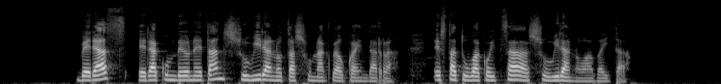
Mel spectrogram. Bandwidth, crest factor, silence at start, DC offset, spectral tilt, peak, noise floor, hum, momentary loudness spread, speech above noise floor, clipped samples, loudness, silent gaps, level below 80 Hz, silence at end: 15 kHz; 20 dB; 0.75 s; under 0.1%; -5.5 dB/octave; -2 dBFS; -72 dBFS; none; 13 LU; 51 dB; under 0.1%; -21 LUFS; none; -50 dBFS; 0.95 s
